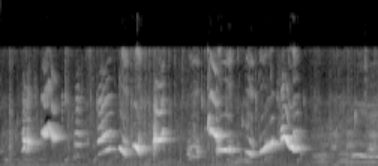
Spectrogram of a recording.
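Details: Kept straw-headed bulbul giving a lively series of loud, fluty slurred whistles, each phrase bouncing between higher and lower pitches, repeated in quick succession with brief gaps over a faint low hum.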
